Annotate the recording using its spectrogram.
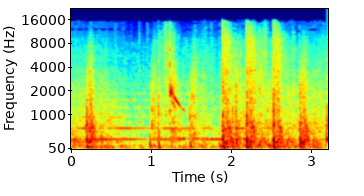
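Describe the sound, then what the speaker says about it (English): Gunfire in a first-person video game: rapid bursts of shots, some overlapping, loud and close, with a brief whistling streak partway through. "I'm just shooting blindly"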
